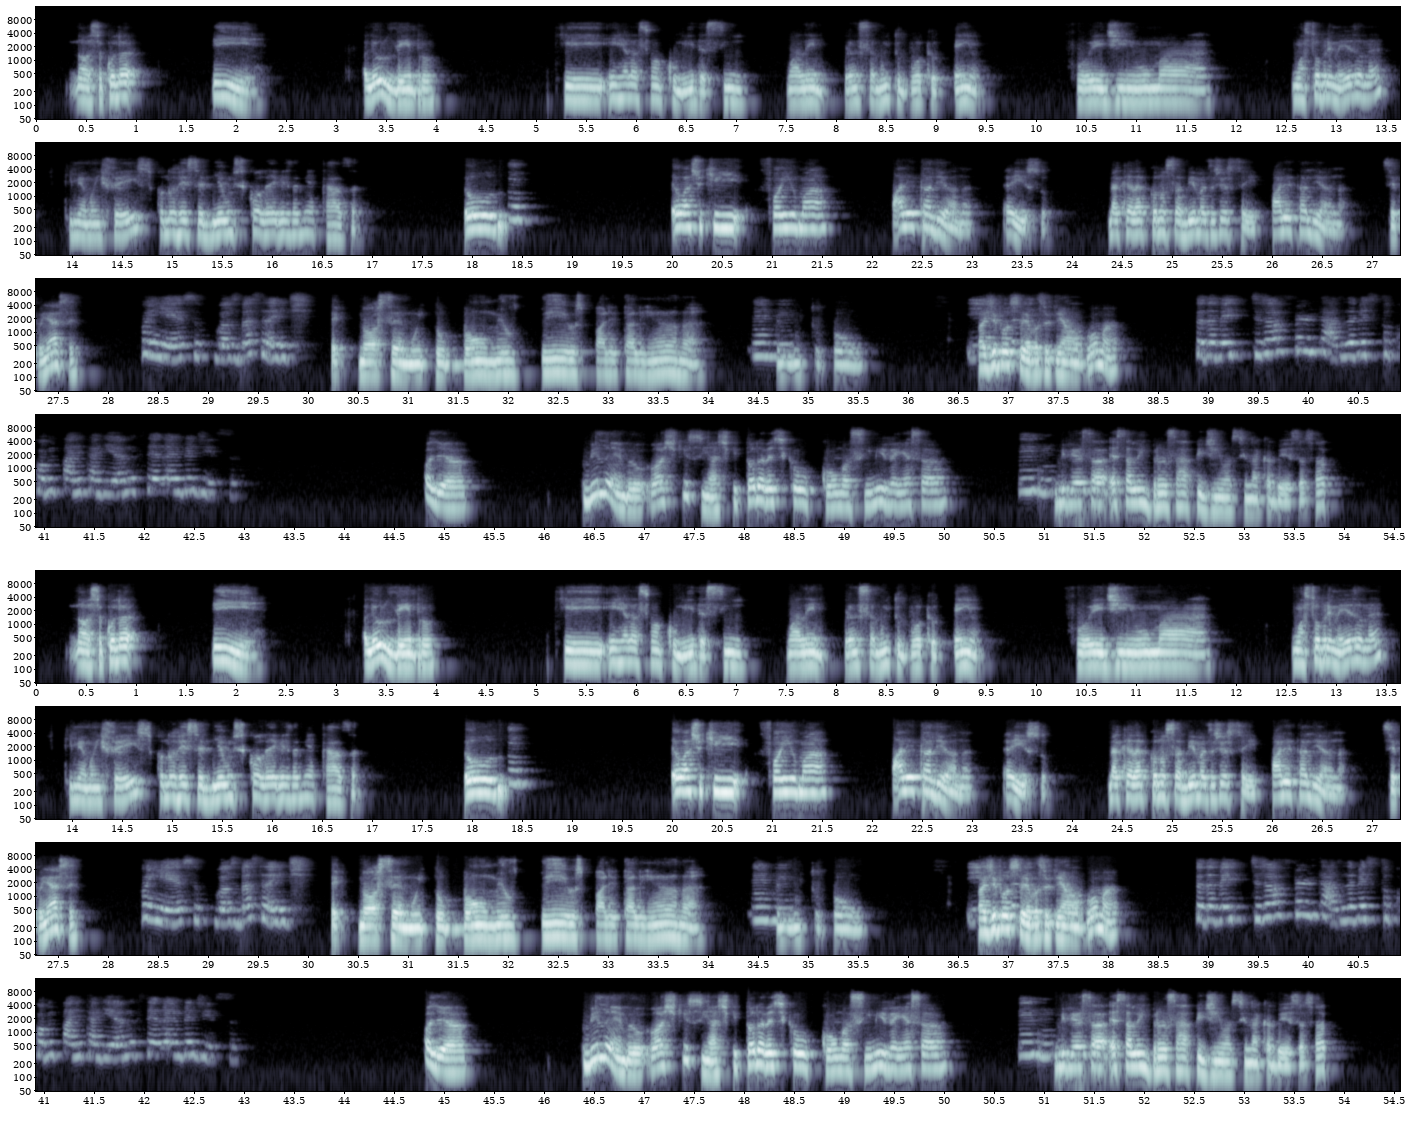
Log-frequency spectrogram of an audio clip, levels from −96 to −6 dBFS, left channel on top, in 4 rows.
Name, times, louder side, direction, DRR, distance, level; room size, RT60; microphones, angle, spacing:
voice 1, 0.3-1.0 1.8-2.3 3.3-4.0 5.3-7.1 7.5-9.5 10.4-11.8 12.6-13.5 14.0-16.9 17.9-18.4 20.0-21.6 22.2-23.0 23.3-23.7 24.4-26.7 27.1-27.7 30.2-32.1 32.3-33.9 34.7-35.6 36.7-38.1 44.8-45.3 46.4-50.0 51.1-53.8, right 4 dB, 30° right, 0.3 m, -22 dB
voice 2, 28.3-30.0 34.4-34.8 36.6-37.2 37.6-37.7 38.9-42.9 50.7-51.1, right 1 dB, 85° right, 4.7 m, -36 dB
10.5 x 4.8 x 4.4 m
head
